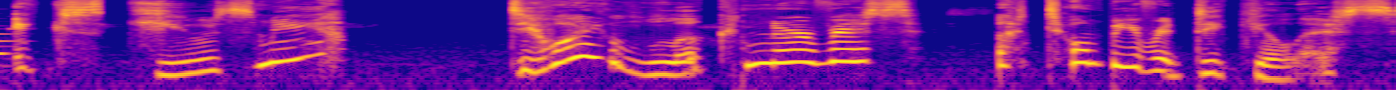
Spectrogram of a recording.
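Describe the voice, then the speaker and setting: Using a put-on character voice at an extremely high pitch, a woman speaks at a fairly slow pace with very wide pitch swings and long, frequent pauses. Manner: indignant, defensive.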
